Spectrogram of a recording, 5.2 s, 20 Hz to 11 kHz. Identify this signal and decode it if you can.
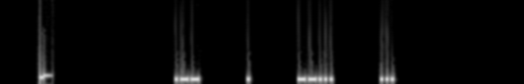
Morse code, heard as a keyed tone, about 42 wpm, spaced as for 15 wpm, 690 Hz. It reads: WE7S
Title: USA Call Signs - 6x Character Spacing - 45wpm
